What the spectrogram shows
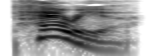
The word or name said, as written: pariah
